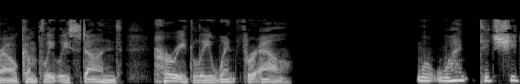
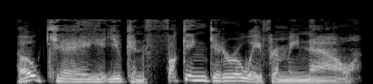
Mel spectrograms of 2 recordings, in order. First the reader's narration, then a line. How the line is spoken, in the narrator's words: he growled at Nero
